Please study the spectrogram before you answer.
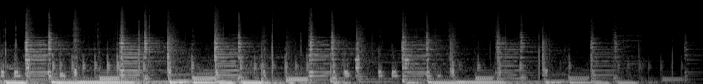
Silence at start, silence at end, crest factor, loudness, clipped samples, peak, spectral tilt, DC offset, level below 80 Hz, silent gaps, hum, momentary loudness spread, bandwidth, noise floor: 0 s; 0.15 s; 16 dB; -24 LUFS; under 0.1%; -6 dBFS; -7.5 dB/octave; under 0.1%; -26 dBFS; none; none; 13 LU; 11 kHz; -46 dBFS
